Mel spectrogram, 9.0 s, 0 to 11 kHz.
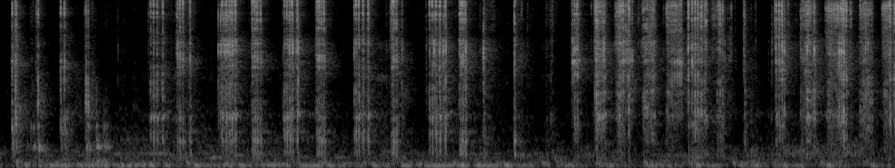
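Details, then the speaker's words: Audi A6 C5, moving off in first gear, worst in cold weather: dry crackling creaks in quick bursts, a few a second, from hardened rubber mounts of the fuel pump basket rubbing as it moves; found while replacing the fuel pump. "сразу эти резинки не просто дико скрипят его длина салоне когда я начинал трогаться все время была такой вот именно что трещала скрежетало особенно зимой при трогании был такой характерный скрипящий звук"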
